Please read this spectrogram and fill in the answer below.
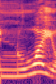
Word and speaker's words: noyau: On dit noyau, on a dit oi, les lettres oi font le son wa, donc noyau. On dit pas noyau, un noyau, donc y se lit deux fois, une fois pour chaque syllabe. Il complète la première syllabe et il fait le son y pour la deuxième.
